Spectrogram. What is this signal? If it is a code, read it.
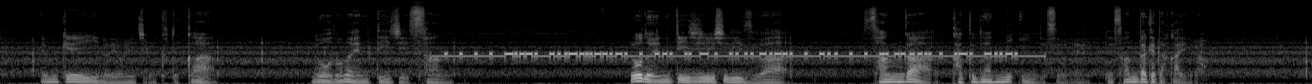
RTTY (50 baud, 170 Hz shift), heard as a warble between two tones, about 1490 Hz centre, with static crashes and speech in Japanese. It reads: PER AIXO, POLIXENA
